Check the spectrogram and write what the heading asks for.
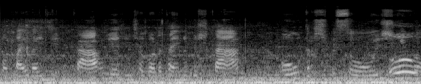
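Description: Steady low rumble of a moving road vehicle's engine and tyres, heard from inside the cabin, under a person's voice.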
